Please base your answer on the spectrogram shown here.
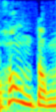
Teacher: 假如读做空洞呢，那呢就是一个平声一个去声呢，那呢就不合这个规律的了。 Don't 凝聚九十年的潮流文化，拥抱电台电视的黄金年代。我是李乐诗，光影流星，香港公共广播九十年，展品非常丰富，大家都来看吧。由而家至2019年2月25日，光影流星，香港公共广播九十年，香港文化博物馆举行。香港广播九十年。香港电台第五台香港暖流，健康是福，有强大的医疗团队，中西医内外全科兼备，360度全方位关心你。今个星期四的主题就是前列腺癌，星期五的主题是糖尿病。想把握机会问政，在健康是福环节打电话来1872312了。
